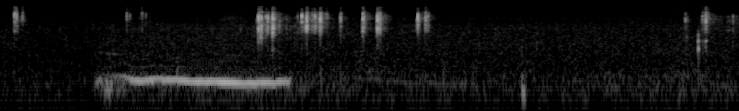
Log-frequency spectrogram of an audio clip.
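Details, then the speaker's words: An adult's own stomach growling from hunger after not eating all day: about a second of low, droning, slightly wavering rumble, ordinary bowel sounds (borborygmi). "I don't know if you can just hear it. My stomach's growling. I guess I'm getting hungry."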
